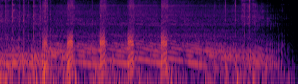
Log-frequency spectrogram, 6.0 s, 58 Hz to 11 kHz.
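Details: Stihl 036 chainsaw that probably sat about 20 years, primed: picks up and keeps running, revving in quick repeated blips that rise and fall cleanly; normal running.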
